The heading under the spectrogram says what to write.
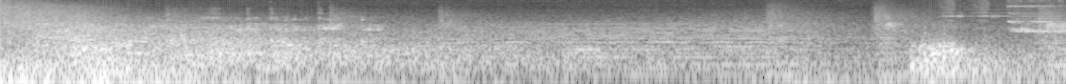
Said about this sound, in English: I'm shooting at a battleship with armor-piercing rounds in a cruiser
